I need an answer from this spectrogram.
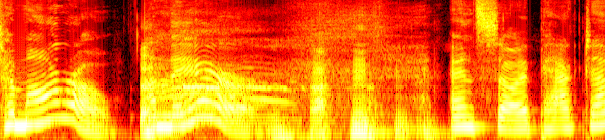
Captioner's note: laughs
